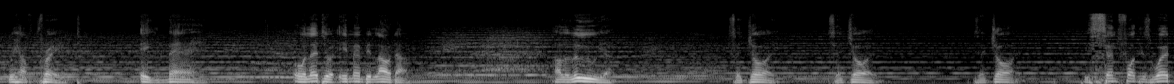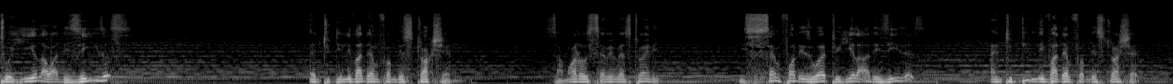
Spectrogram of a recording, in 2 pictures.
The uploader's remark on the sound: Preached at the Ekklesia Chapel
